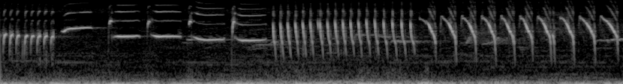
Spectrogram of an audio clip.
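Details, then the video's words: Domestic canary singing a varied phrase: clear whistled notes stepping between pitches, a buzzy fast trill, then a rapid series of descending sweeping notes, repeated several per second, with a low background rumble. "Le travail canarier est bon pour stimuler les ingrédients de sons d’oiseau"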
